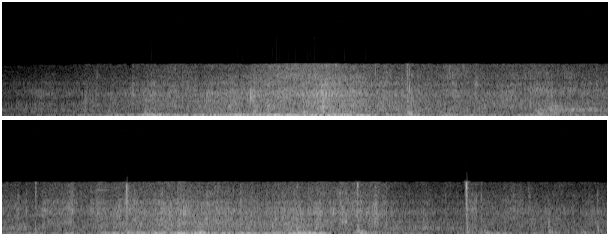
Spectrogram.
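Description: Trampoline springs creaking and the mat bouncing under someone jumping on it, with rustling from the handheld phone being jostled. A few short squeaks stand out.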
